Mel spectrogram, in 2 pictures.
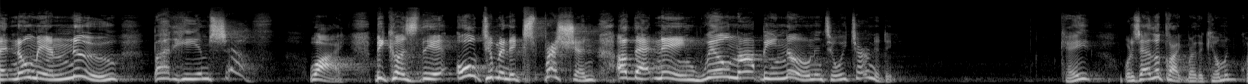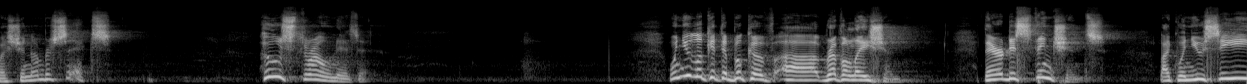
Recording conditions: large echoing room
